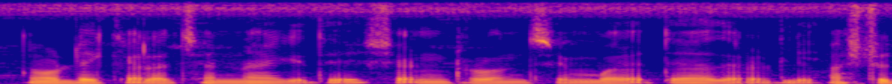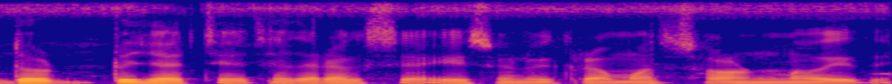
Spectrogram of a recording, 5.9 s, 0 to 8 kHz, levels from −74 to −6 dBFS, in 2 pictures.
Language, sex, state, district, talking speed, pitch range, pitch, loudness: Kannada, male, Karnataka, Bellary, 120 wpm, 115-130 Hz, 120 Hz, -24 LUFS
